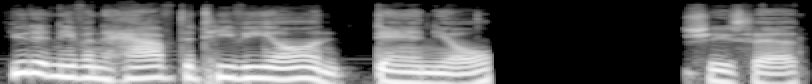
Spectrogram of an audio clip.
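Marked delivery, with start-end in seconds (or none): 0.1-2.5 high protest, then Daniel set apart with emphasis; stress on Daniel. A narrator's reading. Becky arguing over the TV, emphasizing "Daniel". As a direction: lean on "Daniel" as if it proves the point. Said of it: "emphasizing my name as if it validated her point".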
